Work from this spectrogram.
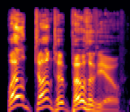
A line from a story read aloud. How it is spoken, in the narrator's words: exclaimed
